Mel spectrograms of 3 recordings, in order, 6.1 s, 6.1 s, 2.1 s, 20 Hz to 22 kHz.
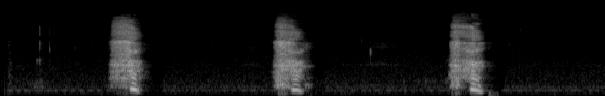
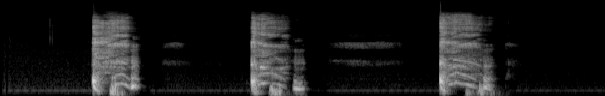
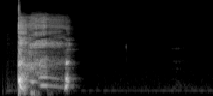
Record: exhalation_length: 6.1 s
exhalation_amplitude: 11369
exhalation_signal_mean_std_ratio: 0.3
three_cough_length: 6.1 s
three_cough_amplitude: 32178
three_cough_signal_mean_std_ratio: 0.3
cough_length: 2.1 s
cough_amplitude: 32768
cough_signal_mean_std_ratio: 0.22
survey_phase: beta (2021-08-13 to 2022-03-07)
age: 65+
gender: Female
wearing_mask: 'No'
symptom_none: true
smoker_status: Ex-smoker
respiratory_condition_asthma: false
respiratory_condition_other: false
recruitment_source: REACT
submission_delay: 2 days
covid_test_result: Negative
covid_test_method: RT-qPCR
influenza_a_test_result: Negative
influenza_b_test_result: Negative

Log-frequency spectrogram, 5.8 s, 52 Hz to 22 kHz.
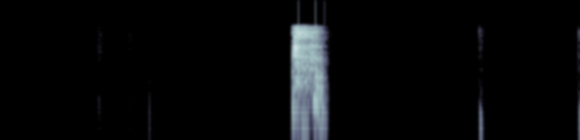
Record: cough_length: 5.8 s
cough_amplitude: 15735
cough_signal_mean_std_ratio: 0.17
survey_phase: beta (2021-08-13 to 2022-03-07)
age: 65+
gender: Female
wearing_mask: 'No'
symptom_none: true
smoker_status: Never smoked
respiratory_condition_asthma: false
respiratory_condition_other: false
recruitment_source: REACT
submission_delay: 1 day
covid_test_result: Negative
covid_test_method: RT-qPCR
influenza_a_test_result: Negative
influenza_b_test_result: Negative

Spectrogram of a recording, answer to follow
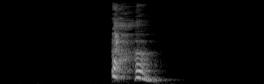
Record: cough_length: 2.6 s
cough_amplitude: 10666
cough_signal_mean_std_ratio: 0.28
survey_phase: beta (2021-08-13 to 2022-03-07)
age: 45-64
gender: Female
wearing_mask: 'No'
symptom_none: true
smoker_status: Never smoked
respiratory_condition_asthma: false
respiratory_condition_other: false
recruitment_source: REACT
submission_delay: 2 days
covid_test_result: Negative
covid_test_method: RT-qPCR
influenza_a_test_result: Negative
influenza_b_test_result: Negative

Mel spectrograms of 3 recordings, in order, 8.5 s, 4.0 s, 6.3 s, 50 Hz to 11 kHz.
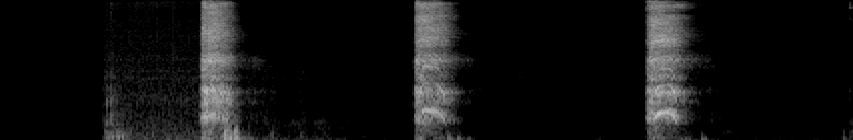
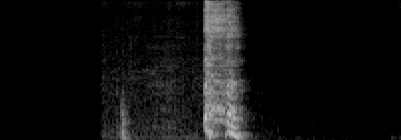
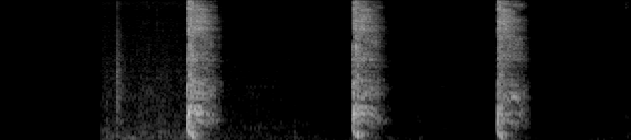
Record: exhalation_length: 8.5 s
exhalation_amplitude: 32768
exhalation_signal_mean_std_ratio: 0.28
cough_length: 4.0 s
cough_amplitude: 32768
cough_signal_mean_std_ratio: 0.26
three_cough_length: 6.3 s
three_cough_amplitude: 32768
three_cough_signal_mean_std_ratio: 0.27
survey_phase: beta (2021-08-13 to 2022-03-07)
age: 18-44
gender: Male
wearing_mask: 'No'
symptom_none: true
symptom_onset: 7 days
smoker_status: Never smoked
respiratory_condition_asthma: false
respiratory_condition_other: false
recruitment_source: REACT
submission_delay: 1 day
covid_test_result: Negative
covid_test_method: RT-qPCR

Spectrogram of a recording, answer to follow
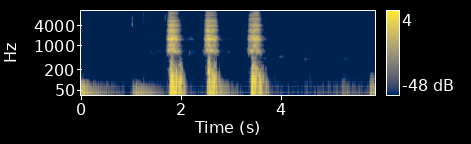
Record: exhalation_length: 5.9 s
exhalation_amplitude: 5025
exhalation_signal_mean_std_ratio: 0.38
survey_phase: alpha (2021-03-01 to 2021-08-12)
age: 18-44
gender: Female
wearing_mask: 'No'
symptom_cough_any: true
symptom_new_continuous_cough: true
symptom_abdominal_pain: true
symptom_fatigue: true
symptom_fever_high_temperature: true
symptom_headache: true
smoker_status: Never smoked
respiratory_condition_asthma: false
respiratory_condition_other: false
recruitment_source: Test and Trace
submission_delay: 2 days
covid_test_result: Positive
covid_test_method: RT-qPCR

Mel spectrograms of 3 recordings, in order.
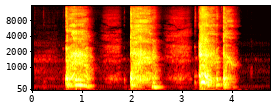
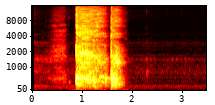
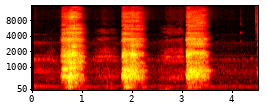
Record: three_cough_length: 4.8 s
three_cough_amplitude: 32768
three_cough_signal_mean_std_ratio: 0.46
cough_length: 3.5 s
cough_amplitude: 32768
cough_signal_mean_std_ratio: 0.39
exhalation_length: 4.5 s
exhalation_amplitude: 27123
exhalation_signal_mean_std_ratio: 0.42
survey_phase: beta (2021-08-13 to 2022-03-07)
age: 45-64
gender: Male
wearing_mask: 'No'
symptom_cough_any: true
symptom_runny_or_blocked_nose: true
symptom_fatigue: true
symptom_fever_high_temperature: true
symptom_headache: true
symptom_change_to_sense_of_smell_or_taste: true
symptom_onset: 3 days
smoker_status: Ex-smoker
respiratory_condition_asthma: false
respiratory_condition_other: false
recruitment_source: Test and Trace
submission_delay: 1 day
covid_test_result: Positive
covid_test_method: RT-qPCR
covid_ct_value: 15.7
covid_ct_gene: ORF1ab gene
covid_ct_mean: 16.1
covid_viral_load: 5400000 copies/ml
covid_viral_load_category: High viral load (>1M copies/ml)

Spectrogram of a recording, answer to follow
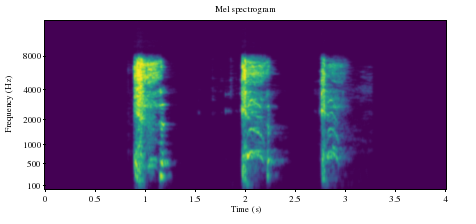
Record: three_cough_length: 4.0 s
three_cough_amplitude: 29040
three_cough_signal_mean_std_ratio: 0.32
survey_phase: beta (2021-08-13 to 2022-03-07)
age: 45-64
gender: Female
wearing_mask: 'No'
symptom_cough_any: true
symptom_sore_throat: true
smoker_status: Ex-smoker
respiratory_condition_asthma: false
respiratory_condition_other: false
recruitment_source: Test and Trace
submission_delay: 2 days
covid_test_result: Negative
covid_test_method: RT-qPCR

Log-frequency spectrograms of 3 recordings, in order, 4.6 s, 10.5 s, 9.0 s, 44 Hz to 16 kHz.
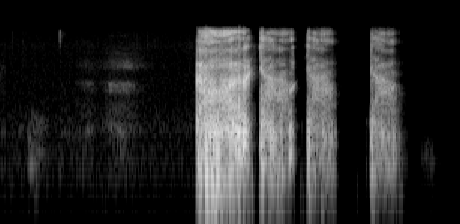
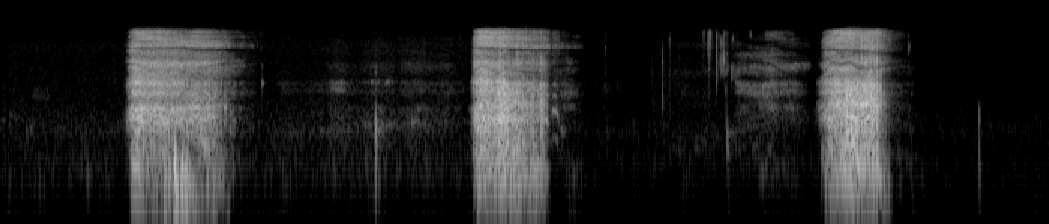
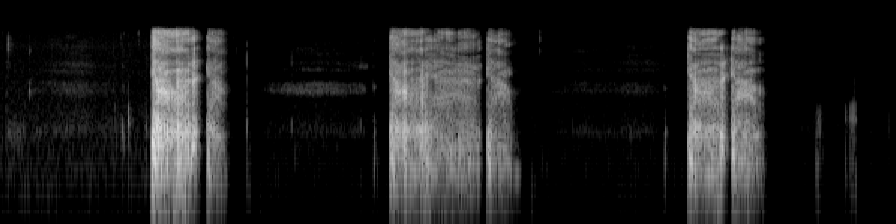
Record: cough_length: 4.6 s
cough_amplitude: 32768
cough_signal_mean_std_ratio: 0.33
exhalation_length: 10.5 s
exhalation_amplitude: 13721
exhalation_signal_mean_std_ratio: 0.35
three_cough_length: 9.0 s
three_cough_amplitude: 27793
three_cough_signal_mean_std_ratio: 0.27
survey_phase: beta (2021-08-13 to 2022-03-07)
age: 45-64
gender: Female
wearing_mask: 'No'
symptom_cough_any: true
symptom_runny_or_blocked_nose: true
symptom_sore_throat: true
symptom_abdominal_pain: true
symptom_diarrhoea: true
symptom_headache: true
symptom_onset: 12 days
smoker_status: Current smoker (1 to 10 cigarettes per day)
respiratory_condition_asthma: false
respiratory_condition_other: true
recruitment_source: REACT
submission_delay: 10 days
covid_test_result: Negative
covid_test_method: RT-qPCR
influenza_a_test_result: Unknown/Void
influenza_b_test_result: Unknown/Void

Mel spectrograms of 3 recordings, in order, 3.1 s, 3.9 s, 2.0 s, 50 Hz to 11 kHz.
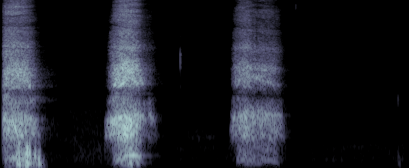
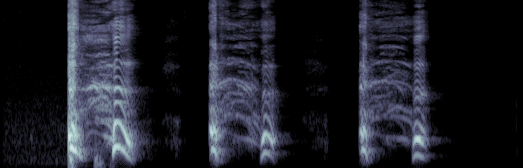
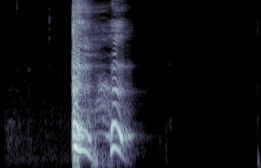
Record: exhalation_length: 3.1 s
exhalation_amplitude: 26893
exhalation_signal_mean_std_ratio: 0.37
three_cough_length: 3.9 s
three_cough_amplitude: 29204
three_cough_signal_mean_std_ratio: 0.29
cough_length: 2.0 s
cough_amplitude: 29204
cough_signal_mean_std_ratio: 0.29
survey_phase: beta (2021-08-13 to 2022-03-07)
age: 65+
gender: Female
wearing_mask: 'No'
symptom_none: true
symptom_onset: 12 days
smoker_status: Ex-smoker
respiratory_condition_asthma: false
respiratory_condition_other: false
recruitment_source: REACT
submission_delay: 1 day
covid_test_result: Negative
covid_test_method: RT-qPCR
influenza_a_test_result: Negative
influenza_b_test_result: Negative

